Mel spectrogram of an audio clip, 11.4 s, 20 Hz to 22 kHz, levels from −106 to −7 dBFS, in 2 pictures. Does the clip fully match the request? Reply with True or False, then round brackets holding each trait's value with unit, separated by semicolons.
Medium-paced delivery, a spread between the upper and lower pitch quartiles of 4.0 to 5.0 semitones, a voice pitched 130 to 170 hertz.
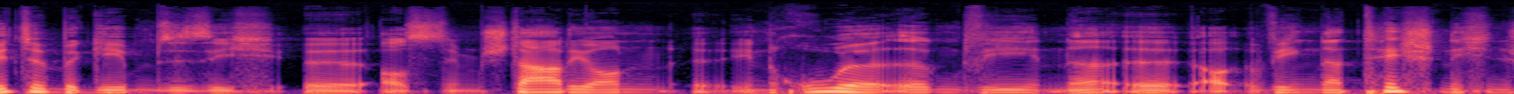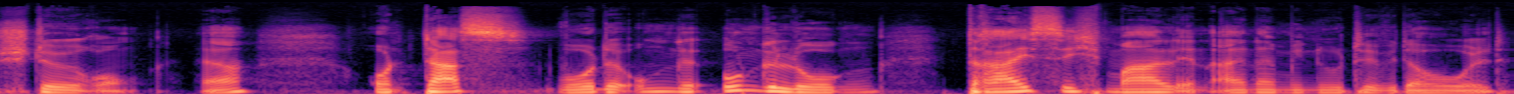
False (160 wpm; 4.4 semitones; 115 Hz)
